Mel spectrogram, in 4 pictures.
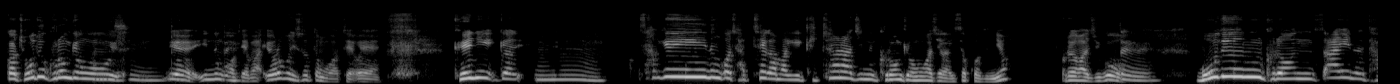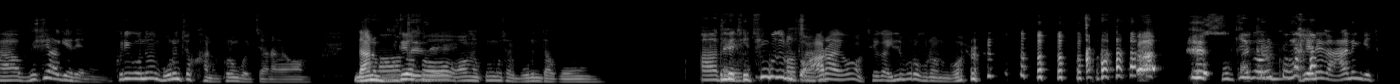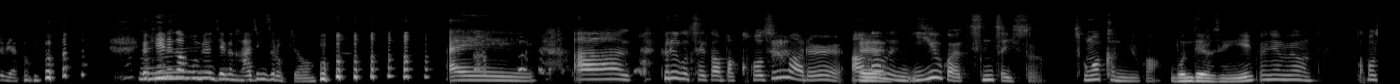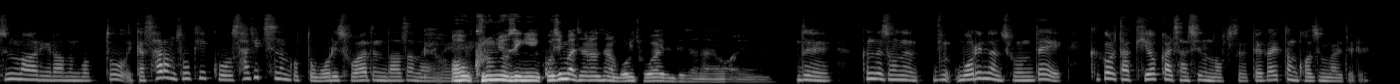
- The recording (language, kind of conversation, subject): Korean, unstructured, 정직함이 왜 중요하다고 생각하나요?
- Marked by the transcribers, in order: other background noise; in English: "sign을"; laugh; laughing while speaking: "그렇구나"; laugh; distorted speech; laugh; laugh; tapping; background speech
